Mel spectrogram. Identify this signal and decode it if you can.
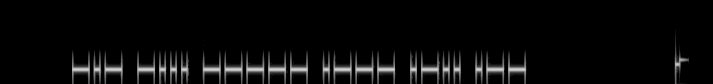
Morse code, heard as a keyed tone, about 22 wpm, 700 Hz. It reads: KB0JLW
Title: USA Call Signs Repeated 2x 22wpm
